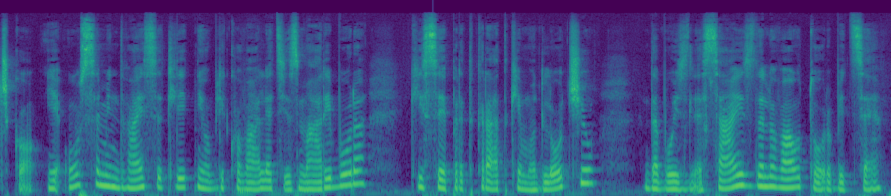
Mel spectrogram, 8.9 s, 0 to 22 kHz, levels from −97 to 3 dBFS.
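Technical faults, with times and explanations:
Nothing technical stands out here; the recording comes through without any faults worth pointing to.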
